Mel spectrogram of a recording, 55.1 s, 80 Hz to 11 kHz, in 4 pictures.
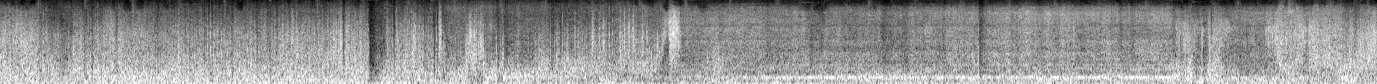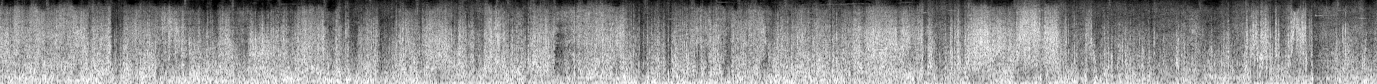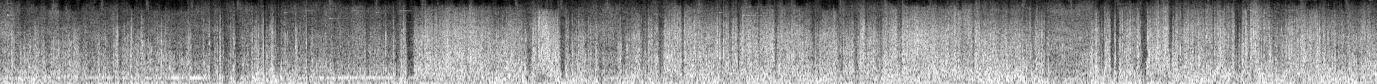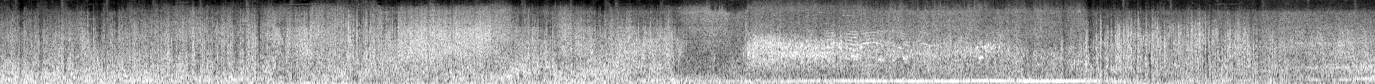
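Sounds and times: jet ski engine hum: 0:00.0 - 0:55.0
wind buffeting microphone: 0:00.0 - 0:55.0.

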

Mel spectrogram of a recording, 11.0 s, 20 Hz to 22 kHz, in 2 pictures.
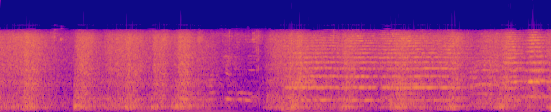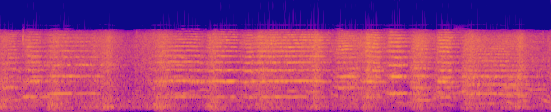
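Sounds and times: wind band sustained chords: 0:00.0 - 0:11.0.

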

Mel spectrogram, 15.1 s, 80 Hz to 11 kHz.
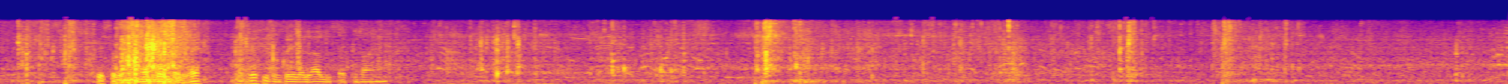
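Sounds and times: bike rattling over stones: 0:00.0 - 0:13.8.

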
